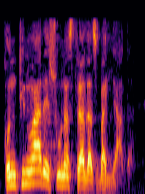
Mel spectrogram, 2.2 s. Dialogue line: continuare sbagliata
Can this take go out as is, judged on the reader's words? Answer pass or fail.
fail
